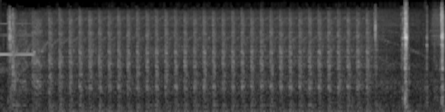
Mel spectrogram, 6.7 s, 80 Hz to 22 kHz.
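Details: SR20DE manual Nissan Primera, fuel pump rewired through a 20 A fuse and heard priming at key-on: steady starter churning about 3.5 beats a second, never firing. Owner wonders whether spark is also lost; cause unconfirmed.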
